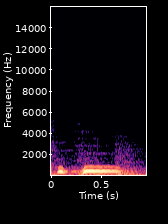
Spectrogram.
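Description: A video game boss, an owl-like creature, lets out a short pair of hoots: a brief note and then a longer sustained one, clear and fairly close with nothing else heard.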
